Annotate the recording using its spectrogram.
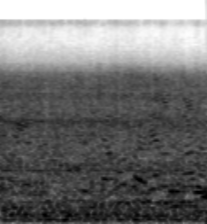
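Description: Steady rushing noise of a flooded city street, with water moving and vehicles driving through it, and faint voices in the background.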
